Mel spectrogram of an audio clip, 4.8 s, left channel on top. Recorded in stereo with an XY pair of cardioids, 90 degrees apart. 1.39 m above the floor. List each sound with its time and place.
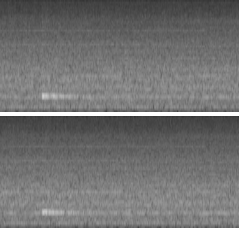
0.8 s a cowbell: 60° left, 3 m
